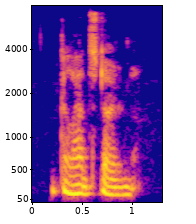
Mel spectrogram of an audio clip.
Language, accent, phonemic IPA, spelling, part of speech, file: English, Southern England, /ˈɡlædstən/, Gladstone, proper noun / noun, LL-Q1860 (eng)-Gladstone.wav
- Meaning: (proper noun) 1. A Scottish habitational surname from Old English 2. A Scottish habitational surname from Old English.: William Ewart Gladstone, British Prime Minister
